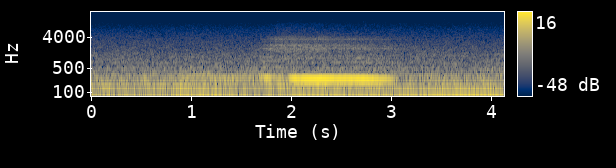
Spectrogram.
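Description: A woman's low, steady moan through a labour contraction, held for about a second midway, over a low background hum.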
